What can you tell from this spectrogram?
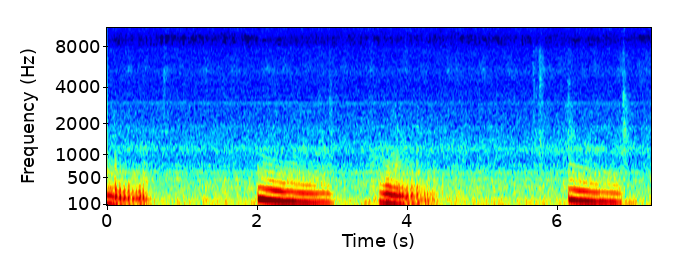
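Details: Cat fast asleep, snoring really loud: deep droning breaths lasting about a second, alternating with short rattly exhales, in a quiet indoor setting.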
